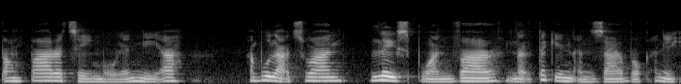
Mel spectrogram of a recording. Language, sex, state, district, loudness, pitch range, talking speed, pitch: Mizo, female, Mizoram, Aizawl, -18 LUFS, 125-170 Hz, 160 wpm, 150 Hz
